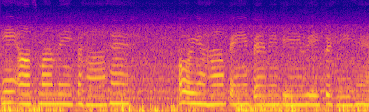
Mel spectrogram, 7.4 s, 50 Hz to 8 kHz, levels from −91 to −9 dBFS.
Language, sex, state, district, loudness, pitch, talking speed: Hindi, female, Haryana, Charkhi Dadri, -15 LUFS, 130 Hz, 95 wpm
